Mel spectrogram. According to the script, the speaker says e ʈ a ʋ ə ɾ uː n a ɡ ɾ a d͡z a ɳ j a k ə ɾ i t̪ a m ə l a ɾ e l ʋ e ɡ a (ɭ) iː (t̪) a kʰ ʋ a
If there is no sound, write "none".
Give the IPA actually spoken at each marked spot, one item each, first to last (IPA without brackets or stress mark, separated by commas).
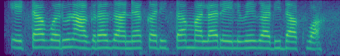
ɽ, d̪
